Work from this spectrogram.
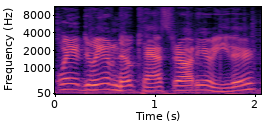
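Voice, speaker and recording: A man streaming a watch party, reacting loudly with yelling, swearing and laughter, his voice going hoarse. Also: sits high, fairly quick, faint music behind. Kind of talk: excited live reaction chat.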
